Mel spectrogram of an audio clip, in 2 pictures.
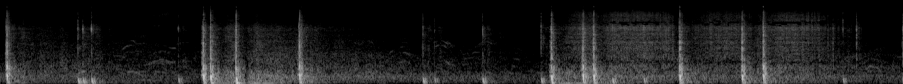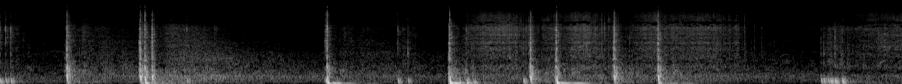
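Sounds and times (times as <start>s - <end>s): fireworks bangs: 1.8s - 3.6s, 4.2s - 11.4s, 12.2s - 18.0s
fireworks crackling hiss: 5.4s - 8.7s, 12.3s - 18.0s
deep fireworks booms: 12.2s - 16.6s.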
